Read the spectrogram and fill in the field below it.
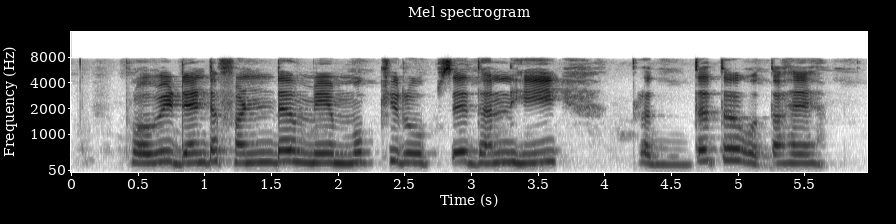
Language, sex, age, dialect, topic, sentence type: Hindi, female, 46-50, Awadhi Bundeli, banking, statement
